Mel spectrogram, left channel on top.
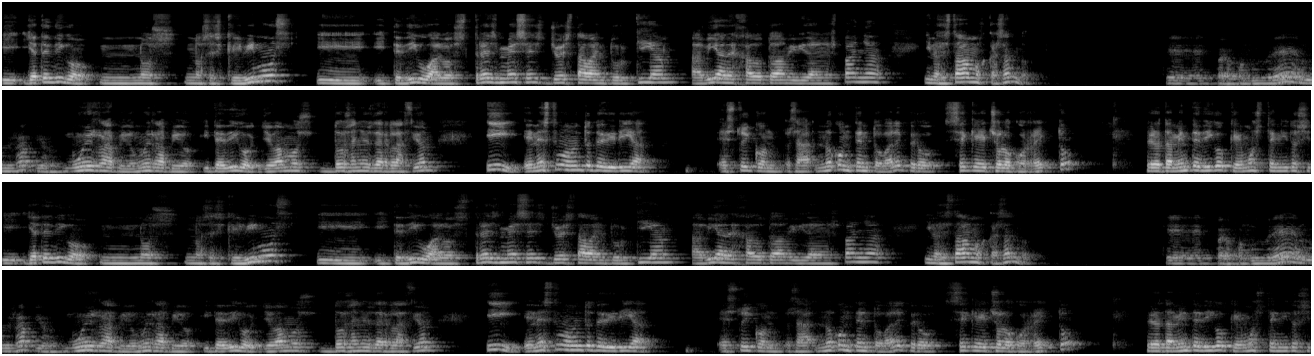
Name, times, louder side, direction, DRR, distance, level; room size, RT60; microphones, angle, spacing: voice 1, 0.0-2.9 3.1-8.8 9.2-10.3 13.7-17.7 17.9-19.6 20.2-23.8 24.5-26.1, left 2 dB, 85° left, 1.8 m, -25 dB
voice 2, 11.6-13.6, equal, 70° right, 6.9 m, -30 dB
10.0 x 7.8 x 5.6 m
head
